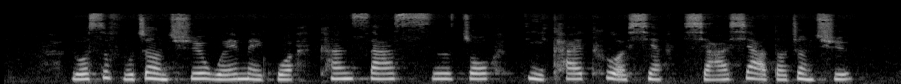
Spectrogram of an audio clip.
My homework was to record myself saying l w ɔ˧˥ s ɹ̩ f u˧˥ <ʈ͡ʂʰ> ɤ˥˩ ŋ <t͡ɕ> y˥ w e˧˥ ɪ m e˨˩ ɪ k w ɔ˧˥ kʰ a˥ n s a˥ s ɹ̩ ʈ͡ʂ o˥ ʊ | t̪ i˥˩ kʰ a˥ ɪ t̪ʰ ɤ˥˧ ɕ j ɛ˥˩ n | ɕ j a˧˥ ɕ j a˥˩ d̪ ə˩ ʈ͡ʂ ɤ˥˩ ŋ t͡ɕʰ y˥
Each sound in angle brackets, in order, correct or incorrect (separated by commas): incorrect, incorrect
